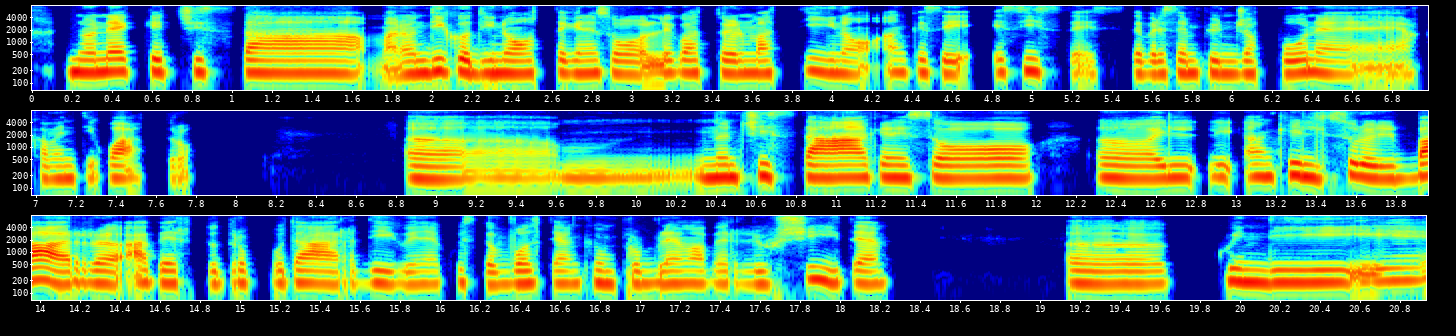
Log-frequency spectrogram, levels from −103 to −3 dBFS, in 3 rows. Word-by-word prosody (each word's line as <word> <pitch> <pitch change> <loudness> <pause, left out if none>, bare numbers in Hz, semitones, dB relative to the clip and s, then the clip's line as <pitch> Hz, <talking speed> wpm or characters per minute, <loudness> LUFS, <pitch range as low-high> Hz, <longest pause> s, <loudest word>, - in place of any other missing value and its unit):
non 190 0 +3
è 195 -1 +4
che 195 -1 +1
ci 190 - -5
sta 180 -2 +1
ma - - -4
non 170 +1 +1
dico 195 0 +4
di 175 +1 0
notte 180 +1 +1
che 180 - -1
ne 180 - 0
so 175 -2 -1
le - - 0
4 185 0 -1
del 175 - -1
mattino, 180 0 -2
anche 185 -1 -4
se 175 -1 -3
esistesse, 190 -2 -5
per 170 - -3
esempio 180 +1 -1
in 170 - -1
Giappone 175 0 -2
è - - -8
H24. 175 +1 -3 1.1
Ehm, 90 - -4
non 185 +1 +3
ci 200 +2 0
sta, 185 -1 +6
che 190 0 -1
ne 185 -1 +3
so, 180 0 +2 0.3
uhm, 180 -2 +1
il 180 0 0
lì 190 -1 -4
anche 195 +2 0
il 190 -3 +4
solo 195 0 +2
il 170 -1 +1
bar 180 -2 +6
aperto 175 -1 -1
troppo 180 +1 -6
tardi, 175 -1 0
quindi 165 0 -7
a 170 - -9
questo 185 -2 -6
a - - -5
volte 175 +2 -2
è - - -3
anche 175 +1 -6
un 175 - 0
problema 175 +1 -3
per 170 -1 -8
le 170 - -7
uscite. 180 -1 -2 0.8
Ehm, 170 -1 -1 0.2
quindi 185 +1 +1
180 Hz, 165 wpm, -23 LUFS, 175-185 Hz, 1.1 s, sta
